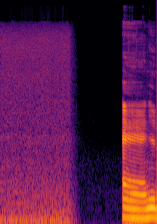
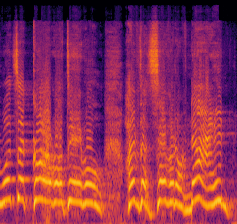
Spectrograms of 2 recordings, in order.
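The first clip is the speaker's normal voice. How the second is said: mock high shout. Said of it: "And so, like".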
